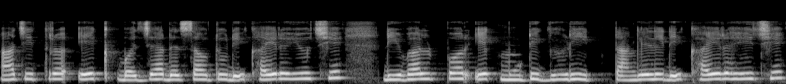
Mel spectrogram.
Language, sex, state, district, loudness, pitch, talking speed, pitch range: Gujarati, female, Gujarat, Valsad, -13 LUFS, 235 Hz, 130 wpm, 220-255 Hz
